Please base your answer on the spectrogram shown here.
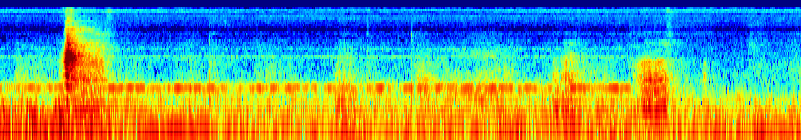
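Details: Pet cat with a heart condition, under treatment, talking to its favorite toy: one loud, bright, harmonic meow near the start, then quieter short chirping mews later, over a steady faint electrical hum.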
